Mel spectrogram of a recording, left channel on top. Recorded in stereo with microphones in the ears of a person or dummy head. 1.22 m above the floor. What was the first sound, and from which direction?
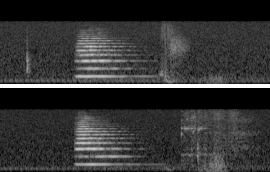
A trumpet, 45° right (ahead or behind).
